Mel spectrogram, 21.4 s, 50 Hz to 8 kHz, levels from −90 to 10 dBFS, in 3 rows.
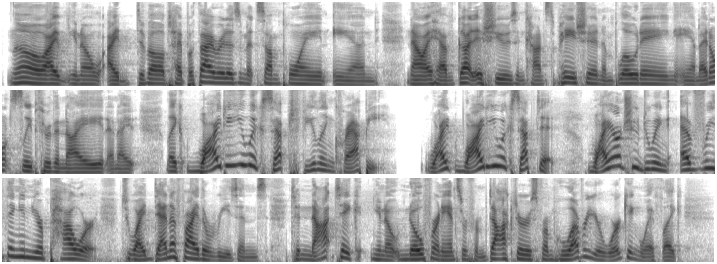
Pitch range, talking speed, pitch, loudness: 135-185 Hz, 200 wpm, 155 Hz, -16 LUFS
